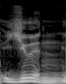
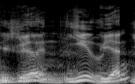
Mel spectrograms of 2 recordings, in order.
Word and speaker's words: Ewan: Und McGregor hat gesagt, übrigens auch ein Name, wo wir nochmal geguckt haben, wie wird er ausgesprochen. Wir sind uns unsicher. Ian, Ewan. – Ewan. – Ewan.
